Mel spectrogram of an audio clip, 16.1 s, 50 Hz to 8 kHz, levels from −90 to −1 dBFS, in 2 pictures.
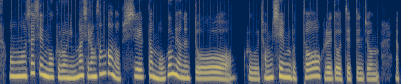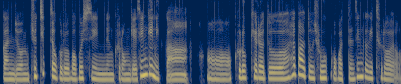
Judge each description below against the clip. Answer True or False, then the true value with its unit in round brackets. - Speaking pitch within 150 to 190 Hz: True (185 Hz)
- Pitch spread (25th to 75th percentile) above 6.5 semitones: False (5.8 semitones)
